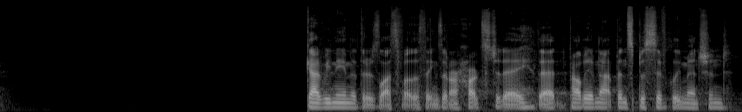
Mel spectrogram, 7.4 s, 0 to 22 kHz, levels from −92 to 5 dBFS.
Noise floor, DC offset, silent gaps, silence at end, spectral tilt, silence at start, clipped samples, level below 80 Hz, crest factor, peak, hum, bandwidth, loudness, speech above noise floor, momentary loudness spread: under -90 dBFS; under 0.1%; none; 0.15 s; -4.5 dB/octave; 3.05 s; under 0.1%; -78 dBFS; 26 dB; -16 dBFS; none; 17.5 kHz; -40 LUFS; over 50 dB; 7 LU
